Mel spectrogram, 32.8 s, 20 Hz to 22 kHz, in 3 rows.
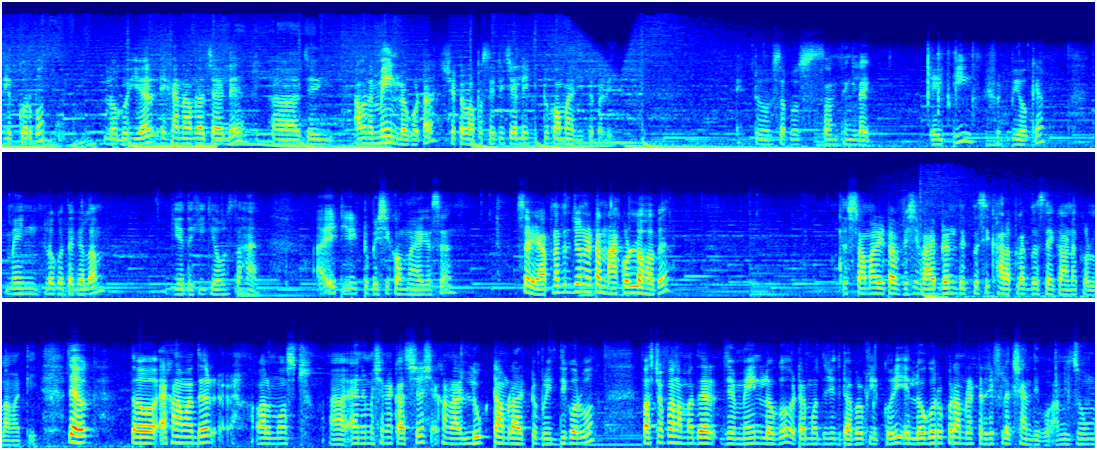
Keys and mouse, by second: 0.2 click, 0.4 click, 1.9 click, 2.3 click, 3.1 click, 4.9 t, 7.8 click, 9.5 KP_8, 9.6 KP_0, 9.8 Return, 11.2 click, 12.1 Return, 12.1 KP_8, 12.1 KP_0, 12.7 KP_8, 15.0 click, 16.0 click, 17.0 KP_9, 17.1 KP_0, 18.6 click, 21.8 click, 22.8 click, 23.7 click, 24.8 click, 27.5 click, 30.0 click, 31.4 click.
